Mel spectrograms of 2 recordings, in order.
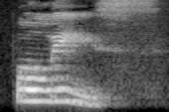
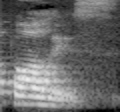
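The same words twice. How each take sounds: First: "police" stressed on the final -LICE; stress on second syllable. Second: "police" wrongly stressed as PO-lice; mistaken first-syllable stress. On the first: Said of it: "Mudou a sílaba tônica". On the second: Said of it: "muita gente erra". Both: Shown as a demonstration.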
